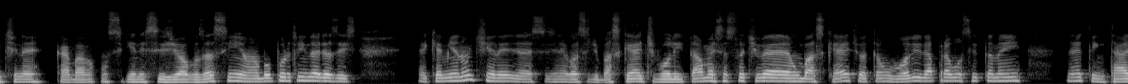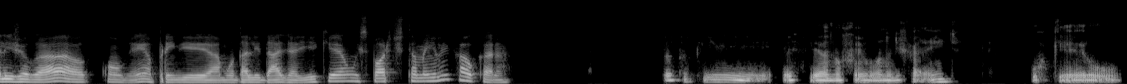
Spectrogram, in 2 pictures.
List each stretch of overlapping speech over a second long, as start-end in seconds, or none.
none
